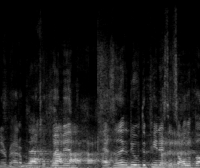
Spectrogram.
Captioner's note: guys laugh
